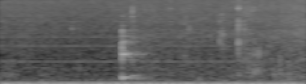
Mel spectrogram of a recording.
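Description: A woman sips a drink from a bottle.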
